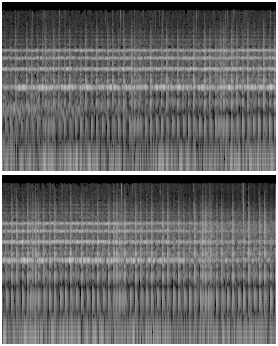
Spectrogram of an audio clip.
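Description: Trance music in a breakdown: a held synthesizer chord, chopped into rapid even pulses, with no kick drum or bass.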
